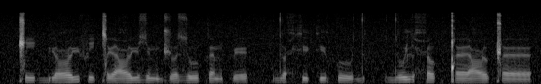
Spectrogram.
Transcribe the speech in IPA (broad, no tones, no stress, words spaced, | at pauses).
ǁiɡ͡by ʕyfi ǀʏə̯ʕyzym d͡ʒʊ zukœmk͡pʏ | duħxʲukʲukud | dulʲ ħokǃœə̯ʕu ǁœ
